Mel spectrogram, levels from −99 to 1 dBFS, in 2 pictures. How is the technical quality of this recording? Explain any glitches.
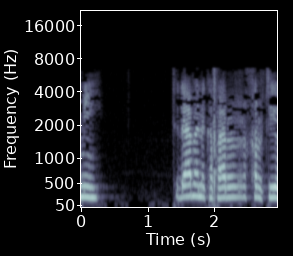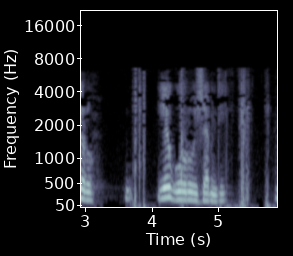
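The recording is technically poor. The speech is heavily coded throughout, and three short bursts of pre-echo come before sharp onsets.

Vorbis compression runs through the whole clip. The speech sounds hissy and grainy, with nothing above about 6.6 kHz. This is likely low-bitrate Vorbis coding, around 17 kbps. It cuts the treble and quantises the remaining detail so coarsely that it turns to noise.

Pre-echo occurs at 1.50 to 1.52 s, at 3.76 to 3.81 s, and at 3.86 s. The last two come just before "ɗye goro". The codec spreads its noise across a whole block, so the hiss belonging to a sharp attack leaks into the silence before it. Each onset is preceded by a short hiss, from 19 to 53 ms long.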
